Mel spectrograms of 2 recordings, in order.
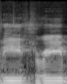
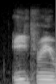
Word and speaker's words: E3: the Electronic Entertainment Expo, which apparently was supposed to be pronounced as E cubed. Ha. Yeah, I I'm guess- glad that didn't happen. Yeah, that I'm glad that didn't catch on. That's weird. E3 rolls off the tongue better.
